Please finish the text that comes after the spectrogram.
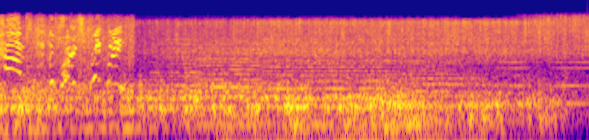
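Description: Heavy rain pours down steadily with a low rolling rumble of thunder beneath, a continuous storm wash that fades slightly toward the end, with a brief high call briefly over the opening.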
